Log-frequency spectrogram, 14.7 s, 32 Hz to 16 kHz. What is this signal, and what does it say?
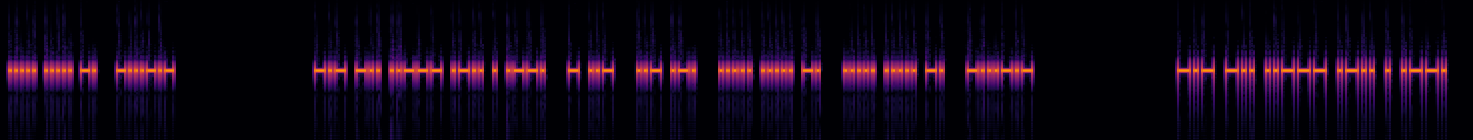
Morse code, heard as a keyed tone, about 40 wpm, 700 Hz. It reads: 55N <BK> KD2LEP TU UR 55N 55N <BK> KD2LEP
